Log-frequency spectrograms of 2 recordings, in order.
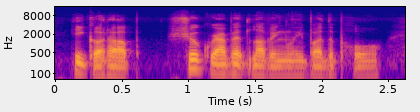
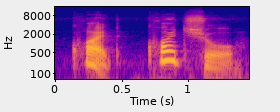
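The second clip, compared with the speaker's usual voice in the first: high, slow, louder insistence; Pooh assuring; 13 semitones higher, 7 dB louder, much slower than usual. A narrator's reading. Pooh assuring Rabbit who he is, slow insistence. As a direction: insist slowly, pitched high. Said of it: "said Pooh".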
